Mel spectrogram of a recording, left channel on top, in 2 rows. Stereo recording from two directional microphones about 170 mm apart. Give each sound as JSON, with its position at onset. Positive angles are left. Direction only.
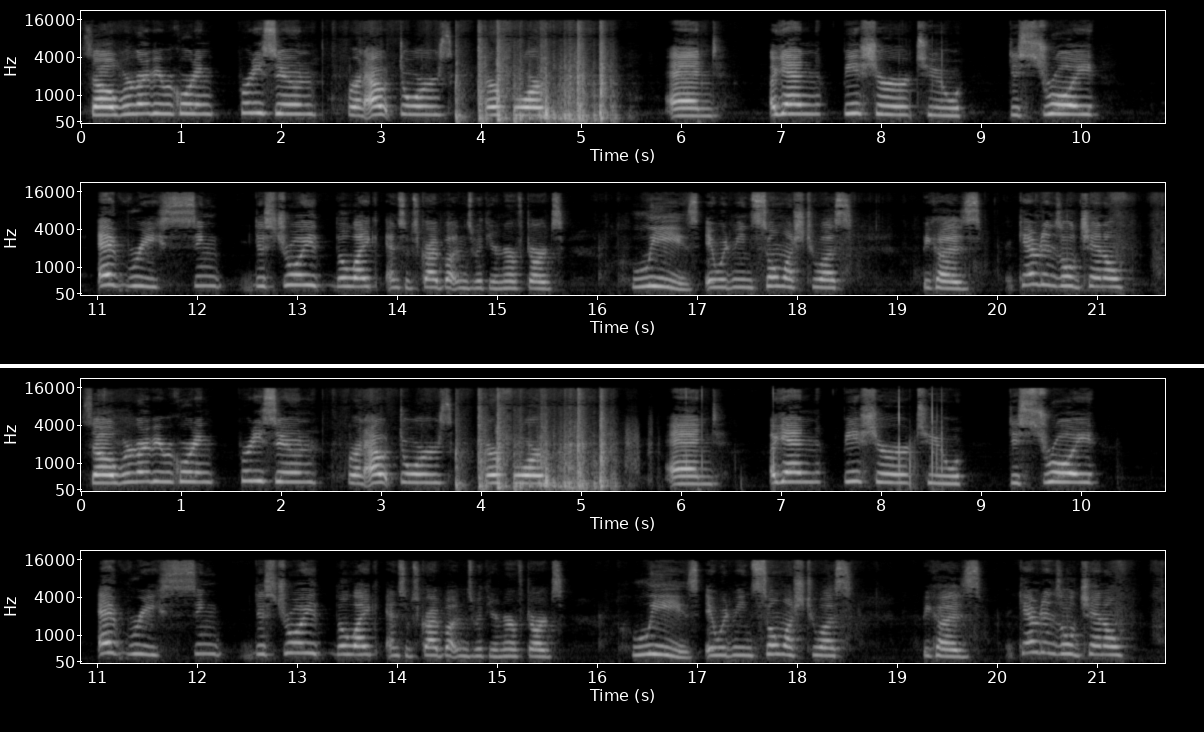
{"t": 0.0, "sound": "speech", "side_deg": 5}
{"t": 4.3, "sound": "speech", "side_deg": 25}
{"t": 5.9, "sound": "speech", "side_deg": 0}
{"t": 11.0, "sound": "a woman's voice", "side_deg": 10}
